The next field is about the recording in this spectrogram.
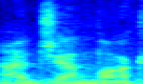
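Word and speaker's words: Genlock: generic they're pretty cool gen lock is how they pronounce it it's much larger we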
